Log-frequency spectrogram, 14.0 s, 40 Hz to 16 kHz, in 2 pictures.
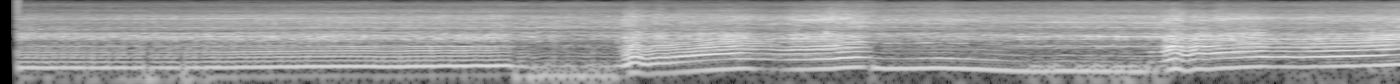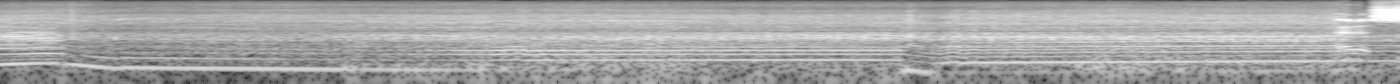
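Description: Yamaha FZ-09's three-cylinder engine under way, revved up sharply twice, about three and six seconds in, its pitch climbing and then dropping back each time, as in clutch-up wheelie attempts. It then runs at a steady pitch, with a step in pitch a little before the end.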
